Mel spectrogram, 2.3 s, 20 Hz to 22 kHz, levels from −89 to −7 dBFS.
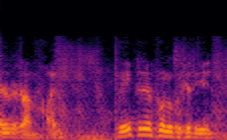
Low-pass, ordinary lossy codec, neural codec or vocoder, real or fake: none; none; codec, 16 kHz, 1 kbps, FreqCodec, larger model; fake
